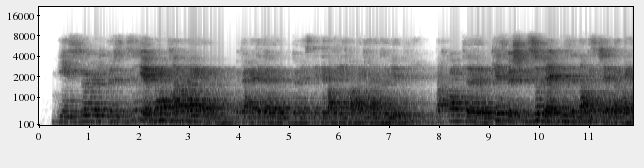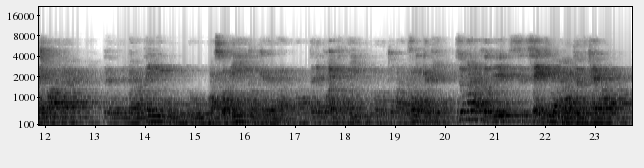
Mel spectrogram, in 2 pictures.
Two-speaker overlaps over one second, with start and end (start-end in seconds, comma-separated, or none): none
